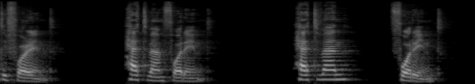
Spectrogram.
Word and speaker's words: forint: the Forin please pay attention to this word pronunciation Forin let's try to say prices in Hungarian start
